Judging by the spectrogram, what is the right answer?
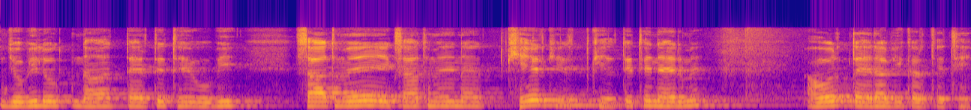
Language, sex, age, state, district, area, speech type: Hindi, male, 45-60, Uttar Pradesh, Lucknow, rural, spontaneous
